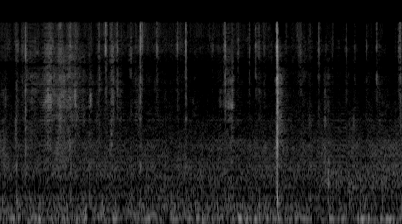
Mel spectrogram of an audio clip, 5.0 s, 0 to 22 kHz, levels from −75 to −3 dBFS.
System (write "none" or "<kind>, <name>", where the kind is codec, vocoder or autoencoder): vocoder, Vocos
